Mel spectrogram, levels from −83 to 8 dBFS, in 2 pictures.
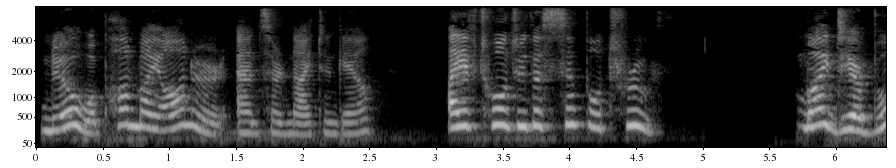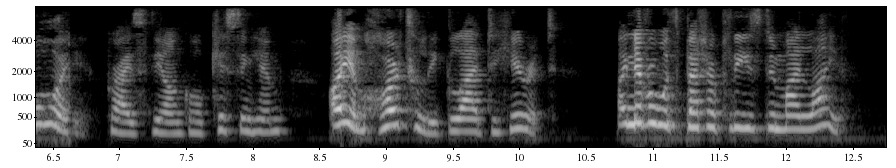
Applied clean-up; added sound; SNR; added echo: neural mask model DeepFilterNet 3.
